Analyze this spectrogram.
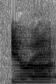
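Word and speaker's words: Eira: Ira is her name. It's spelled E-I-R-A in case you're curious.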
